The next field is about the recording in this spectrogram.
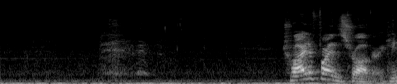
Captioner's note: laughs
